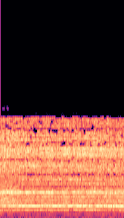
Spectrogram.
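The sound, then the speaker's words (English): Someone vocally imitates hitting a car horn before starting a drag-racing car, holding one loud, steady, buzzy blare for about two seconds without a break. No speech accompanies it. “I was a big drag racer back in the day, like really big into drag racing, and before I would start the car, my car horn, I would just hit it and it would go.”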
